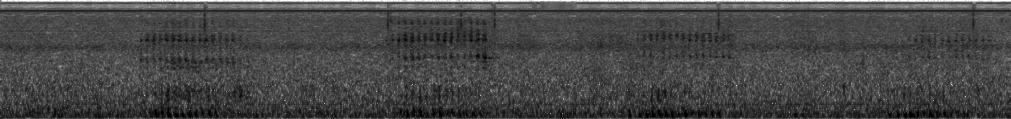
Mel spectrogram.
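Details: Steady purring of Dancer, a happy cat newly adopted and only a few hours in his new room by the window sill; low throbbing rumble rising and falling about once a second in an even rhythm, quiet indoor setting.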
